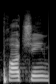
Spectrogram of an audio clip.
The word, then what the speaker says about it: poitín: So it's pronounced poitín, by the way.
